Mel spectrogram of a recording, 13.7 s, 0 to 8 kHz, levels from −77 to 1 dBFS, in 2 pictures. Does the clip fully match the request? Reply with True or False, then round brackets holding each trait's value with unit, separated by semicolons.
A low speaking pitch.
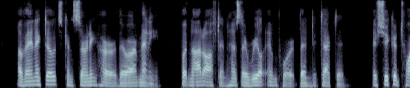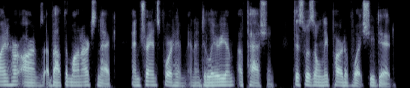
True (105 Hz)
